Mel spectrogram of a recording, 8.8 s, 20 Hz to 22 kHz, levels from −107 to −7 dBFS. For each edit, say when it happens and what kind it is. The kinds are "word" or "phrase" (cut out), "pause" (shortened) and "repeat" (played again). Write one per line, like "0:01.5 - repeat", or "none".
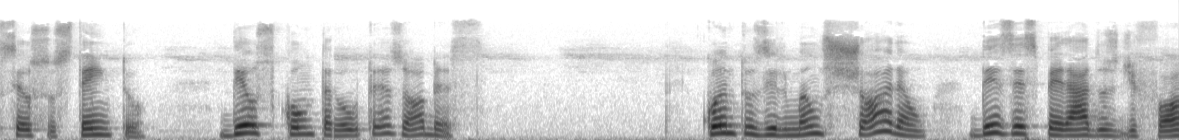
0:02.5 - phrase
